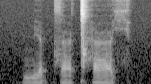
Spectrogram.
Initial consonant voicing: voiced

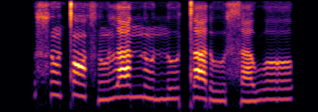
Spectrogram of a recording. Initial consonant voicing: voiceless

